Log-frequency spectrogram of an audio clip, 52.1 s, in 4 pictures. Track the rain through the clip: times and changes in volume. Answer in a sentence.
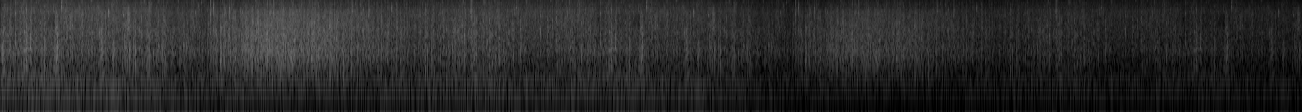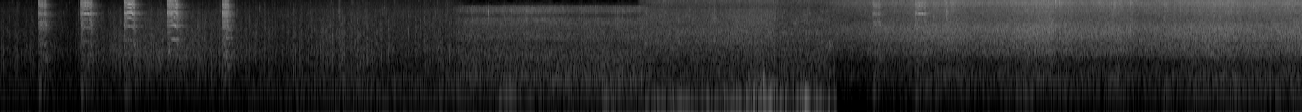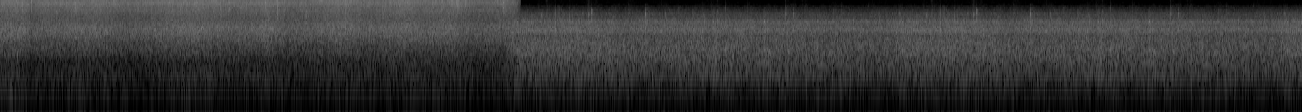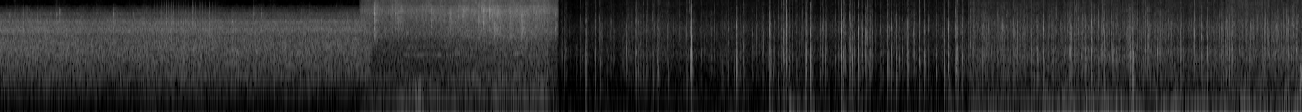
You can hear the rain from 0.0 to 52.0 s, getting quieter then louder.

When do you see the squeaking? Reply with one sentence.
The squeaking can be heard from 13.4 to 15.4 s, from 21.7 to 22.4 s and from 40.5 to 41.3 s.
